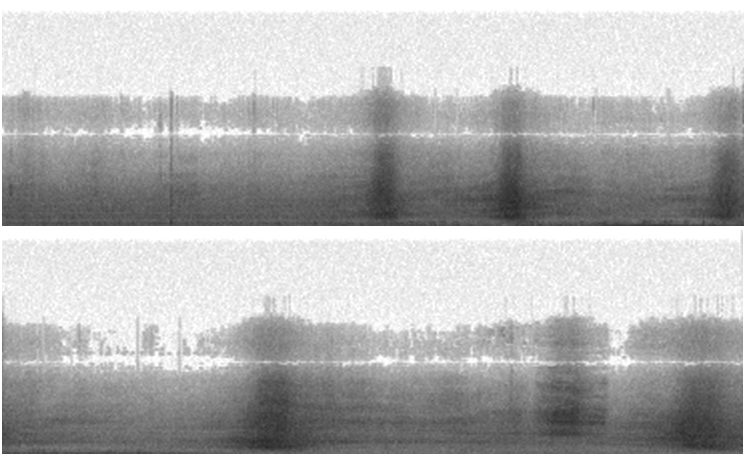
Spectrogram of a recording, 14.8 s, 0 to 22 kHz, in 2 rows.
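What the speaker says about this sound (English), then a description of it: "So let's go ahead and see what these Burbles sound like." A BMW F90 M5 driven in Sport Plus mode, with a steady low engine drone under road noise and several distinct exhaust burbles and pops spaced across the drive, close and fairly loud.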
